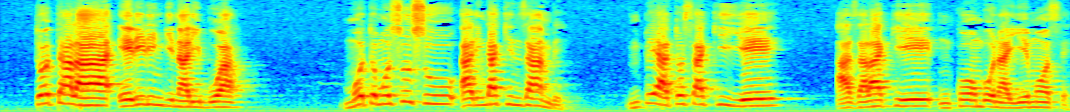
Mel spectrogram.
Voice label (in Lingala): good news lingala west, drama; bible; rdc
